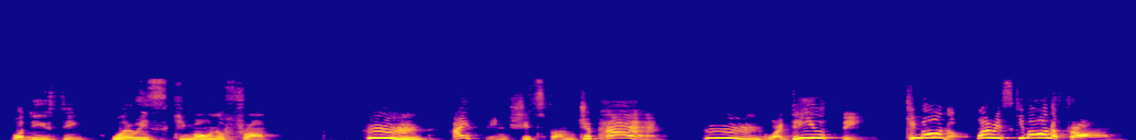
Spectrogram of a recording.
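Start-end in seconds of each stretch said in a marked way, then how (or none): 3.7-11.3 high bright pony voice; a cheerful high puppet pony. Acted. Twilight puppet answering host, high pony voice.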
